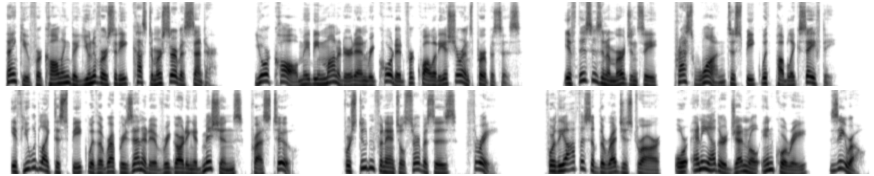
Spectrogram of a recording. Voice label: us english ivr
